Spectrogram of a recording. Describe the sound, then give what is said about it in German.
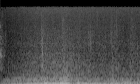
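A car speeds along the Autobahn with a steady, low engine rumble and road roar, fairly quiet and even throughout, with no one talking. “Endlich auf der Autobahn. Mhm. Jetzt kann ich schnell fahren.”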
